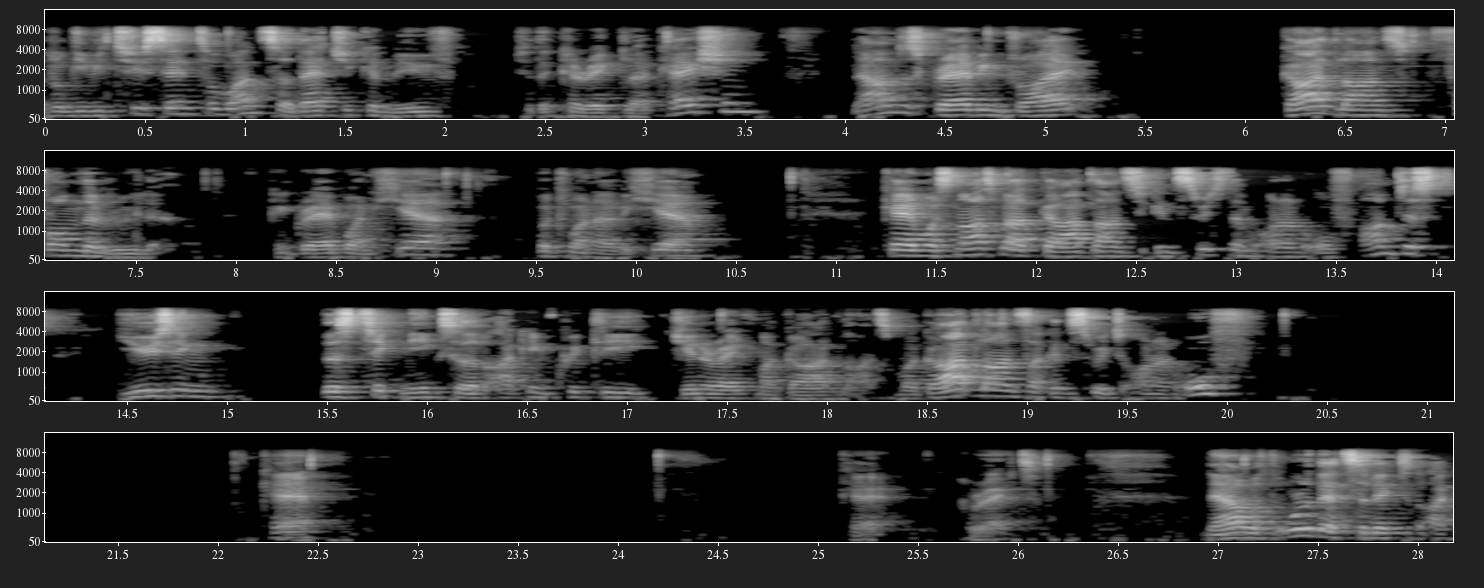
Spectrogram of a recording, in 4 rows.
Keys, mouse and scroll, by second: 0.3 click, 3.1 click, 6.8 click, 10.8 click, 13.8 click, 18.9 click, 22.4 click, 26.1 click, 27.1 click.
